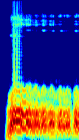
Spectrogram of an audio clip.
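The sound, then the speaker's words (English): A person imitates a dog barking far away: one drawn-out, muffled, woofing sound lasting about a second and a half, with a short breathy onset and a slight dip before the end. “Have I done my barking in the distance impression for you?”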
